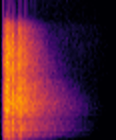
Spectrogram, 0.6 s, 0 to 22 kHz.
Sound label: guiro med hi, percussion; ILIO; Synclavier Percussion 2; World & Orchestral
